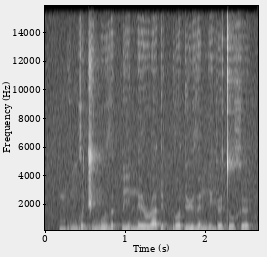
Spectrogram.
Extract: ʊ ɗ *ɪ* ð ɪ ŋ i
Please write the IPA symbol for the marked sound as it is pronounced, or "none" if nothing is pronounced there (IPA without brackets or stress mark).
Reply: y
